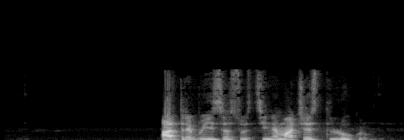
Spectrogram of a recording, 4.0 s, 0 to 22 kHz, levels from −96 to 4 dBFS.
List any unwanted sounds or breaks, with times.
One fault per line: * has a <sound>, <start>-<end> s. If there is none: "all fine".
all fine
